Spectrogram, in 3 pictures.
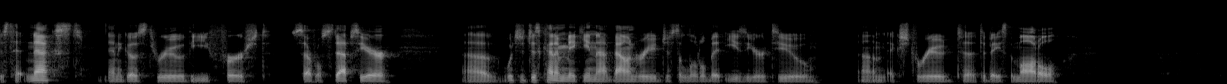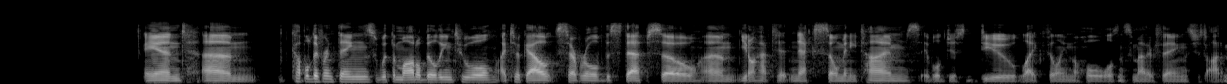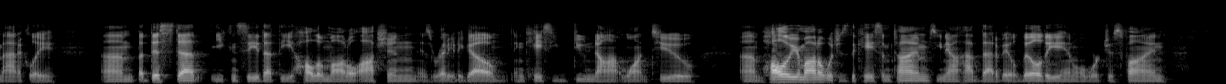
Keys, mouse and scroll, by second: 16.5 scroll up 2, 16.6 scroll, 16.9-17.9 scroll up 6, 17.9 c, 19.8 right click, 22.0 click, 31.8 click.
